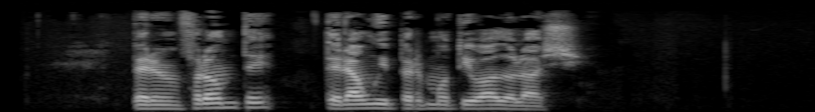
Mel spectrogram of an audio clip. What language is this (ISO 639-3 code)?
glg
